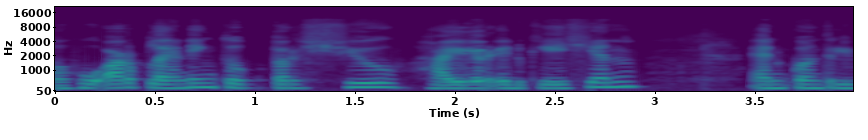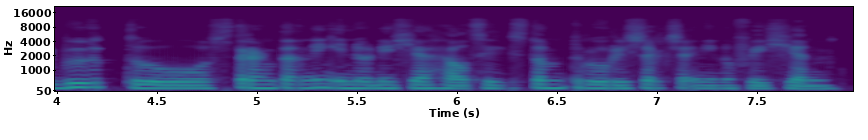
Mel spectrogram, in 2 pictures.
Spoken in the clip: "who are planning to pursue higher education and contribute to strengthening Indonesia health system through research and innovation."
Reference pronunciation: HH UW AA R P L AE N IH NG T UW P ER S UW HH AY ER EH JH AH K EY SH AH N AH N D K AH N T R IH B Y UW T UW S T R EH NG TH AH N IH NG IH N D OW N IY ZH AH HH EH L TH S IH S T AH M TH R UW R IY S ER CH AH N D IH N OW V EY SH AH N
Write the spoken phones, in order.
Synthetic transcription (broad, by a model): HH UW AA R P L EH N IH NG T UW P ER S UW HH AY ER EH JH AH K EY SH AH N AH N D K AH N T R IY B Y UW T UW S T R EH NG T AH N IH NG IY N D OW N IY S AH HH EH L T S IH S T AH M T R UW R IY S ER CH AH N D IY N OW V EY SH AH N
